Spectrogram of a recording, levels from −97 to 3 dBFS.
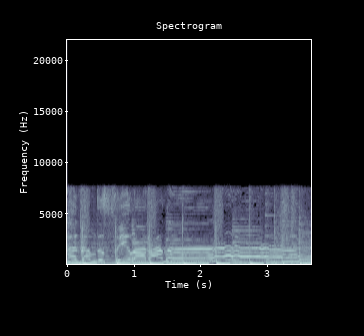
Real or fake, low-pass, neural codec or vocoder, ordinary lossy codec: real; none; none; none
